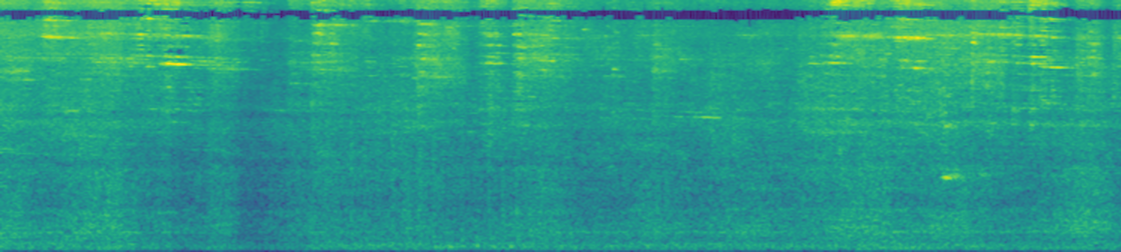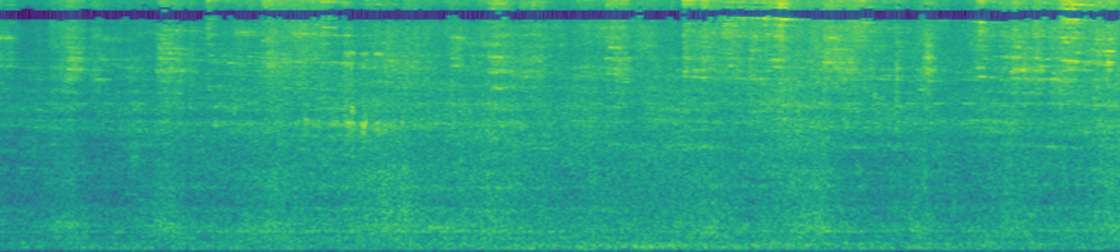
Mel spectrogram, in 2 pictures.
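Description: Double-stack container train's well cars rolling past close by: a steady, loud run of steel wheels on rail, dipping briefly about three seconds in and growing louder over the second half.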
